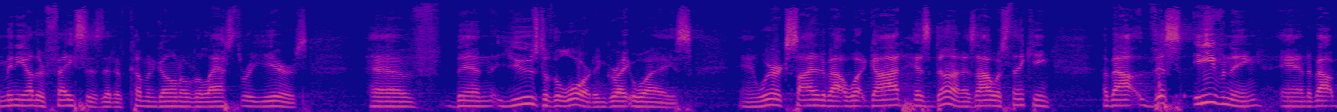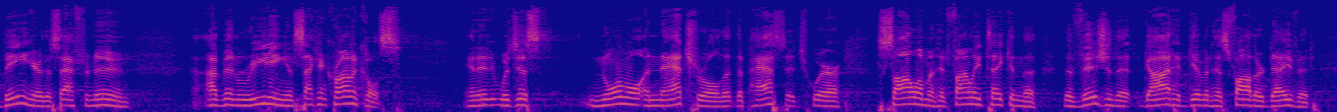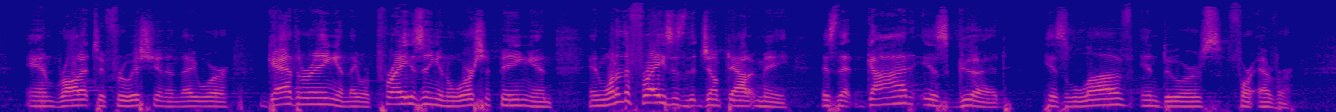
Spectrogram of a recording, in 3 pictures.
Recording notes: This is the audio from our special dedication service for our new worship facility.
